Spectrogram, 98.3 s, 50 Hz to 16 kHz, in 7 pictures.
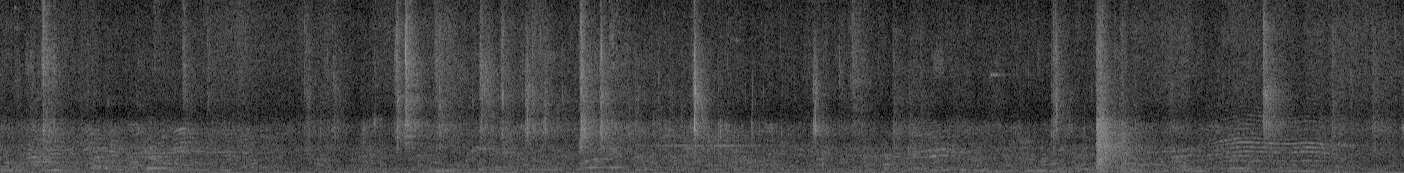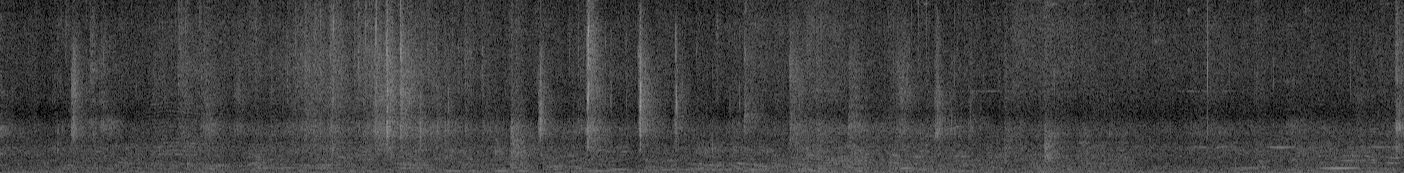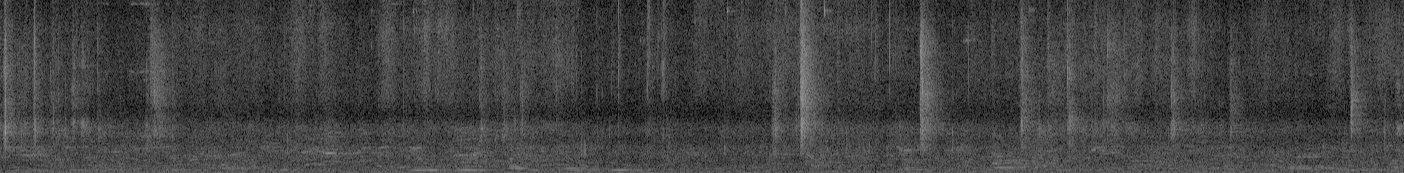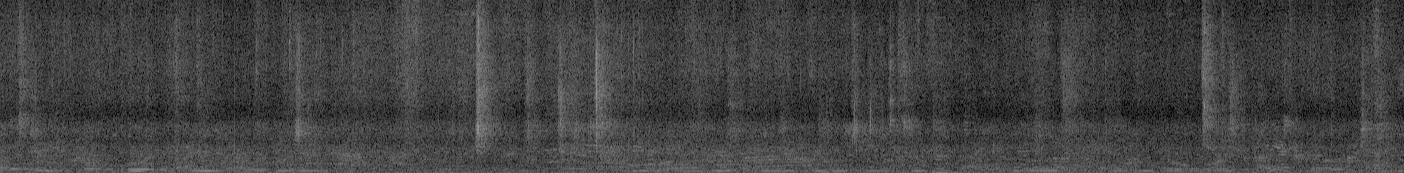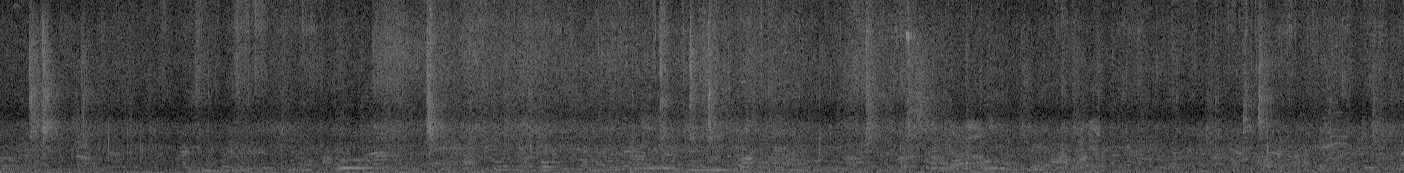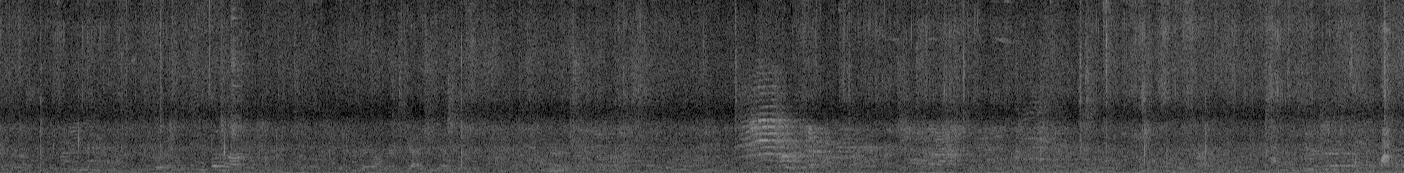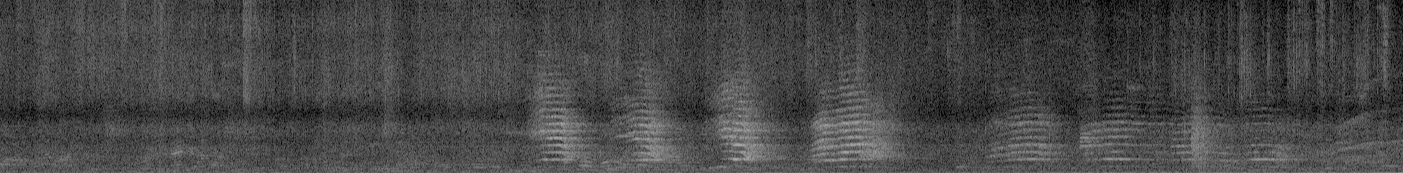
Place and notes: {"title": "行天宮, Taipei City - walking in the temple", "date": "2014-01-20 15:56:00", "description": "Walking through the temple inside, Binaural recordings, Zoom H4n+ Soundman OKM II", "latitude": "25.06", "longitude": "121.53", "timezone": "Asia/Taipei"}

